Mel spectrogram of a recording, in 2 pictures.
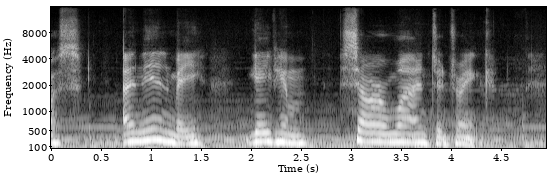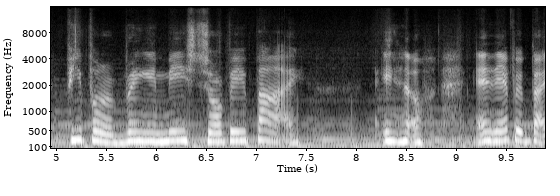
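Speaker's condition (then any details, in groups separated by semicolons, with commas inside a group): ALS; voice problems began 3 years ago, worsening; voice problems, cannot sing, lacks energy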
